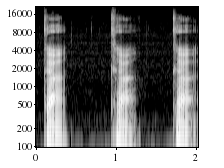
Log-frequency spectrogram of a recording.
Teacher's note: huruf kaf, sifatnya syiddah. Jadi melepaskan makhraj dengan mengeluarkan suara berbarengan.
